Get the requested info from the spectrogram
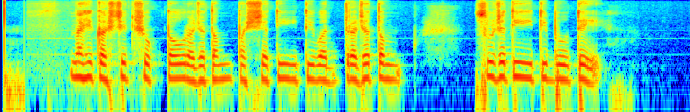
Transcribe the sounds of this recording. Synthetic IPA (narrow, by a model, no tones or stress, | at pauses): nɐɦikɐʂt͡ʃit̪ɕok̚t̪ɐwɾɐd͡ʑɐt̪ɐmpɐɕjɐt̪iːt̪iʋɐɾɐd͡ʑɐt̪ɐm | sɾud͡ʑɐt̪iːt̪ibɾuːt̪eː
